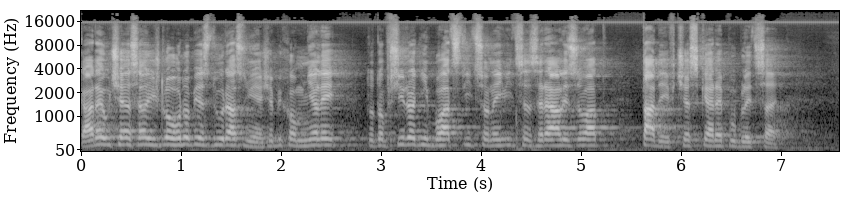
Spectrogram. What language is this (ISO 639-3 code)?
ces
